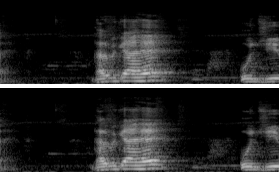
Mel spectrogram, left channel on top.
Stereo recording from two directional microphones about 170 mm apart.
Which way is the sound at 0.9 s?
15° left (ahead or behind).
